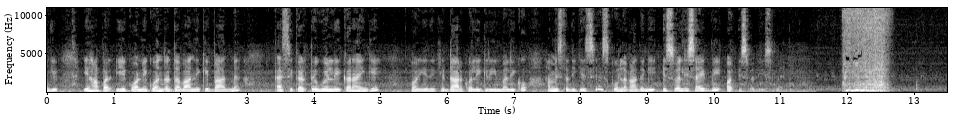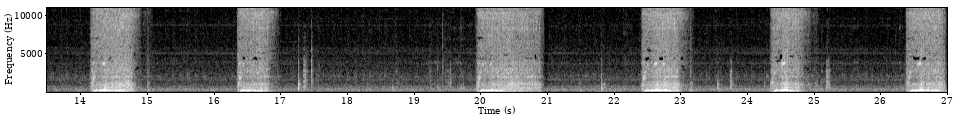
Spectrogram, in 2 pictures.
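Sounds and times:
sewing machine stitching: 11.9 - 12.7, 14.1 - 15.1, 16.3 - 17.0, 19.7 - 21.0, 22.4 - 23.2, 24.3 - 25.3, 26.4 - 27.0.

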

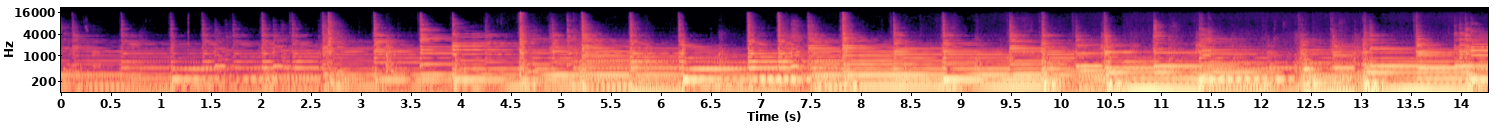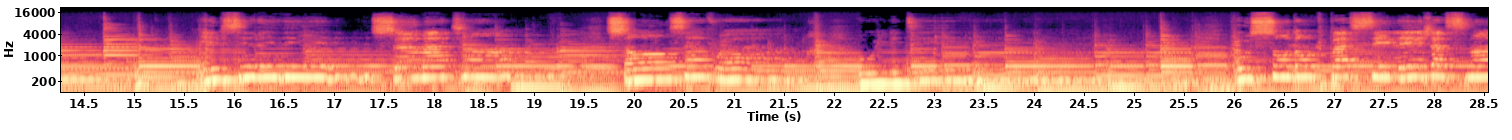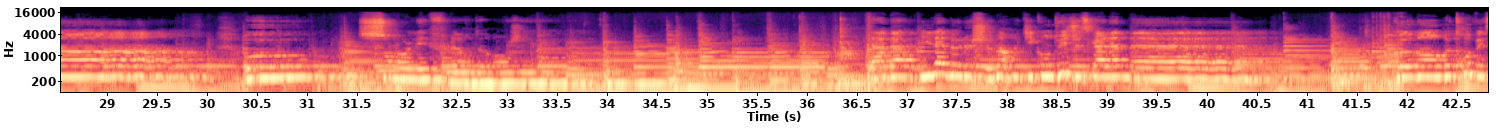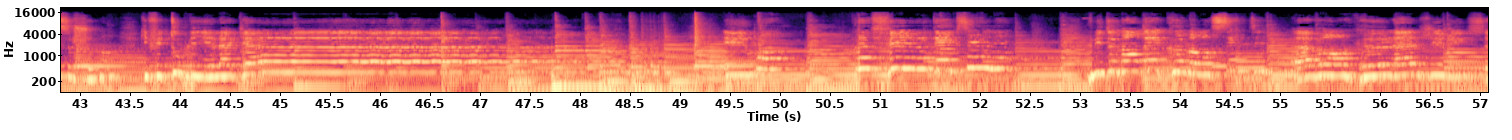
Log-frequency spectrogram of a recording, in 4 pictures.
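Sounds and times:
acoustic guitar plucking: 0.0 - 57.0
cello: 0.0 - 57.0
woman singing: 15.4 - 24.8, 26.0 - 34.1, 36.4 - 41.0, 41.7 - 48.2, 49.2 - 57.0.

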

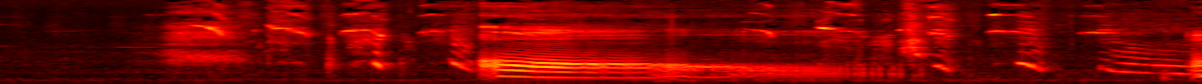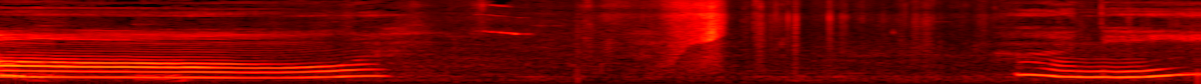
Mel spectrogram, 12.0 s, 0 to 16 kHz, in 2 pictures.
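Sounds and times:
puppy whining: 0.9 - 8.9
puppy howling: 1.0 - 7.4.

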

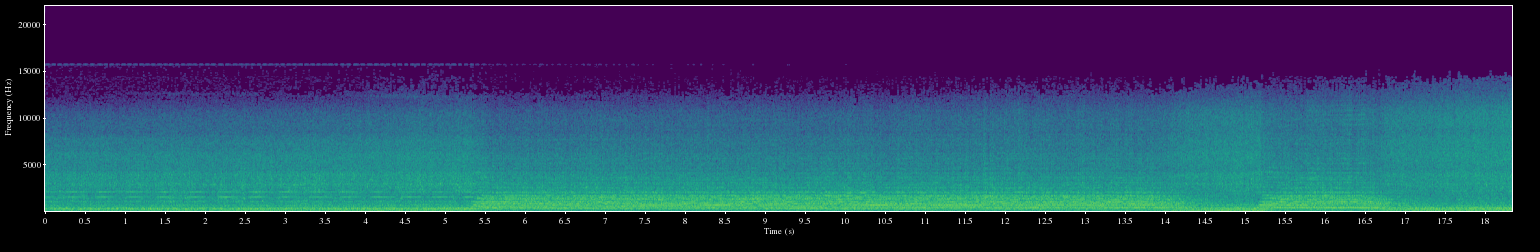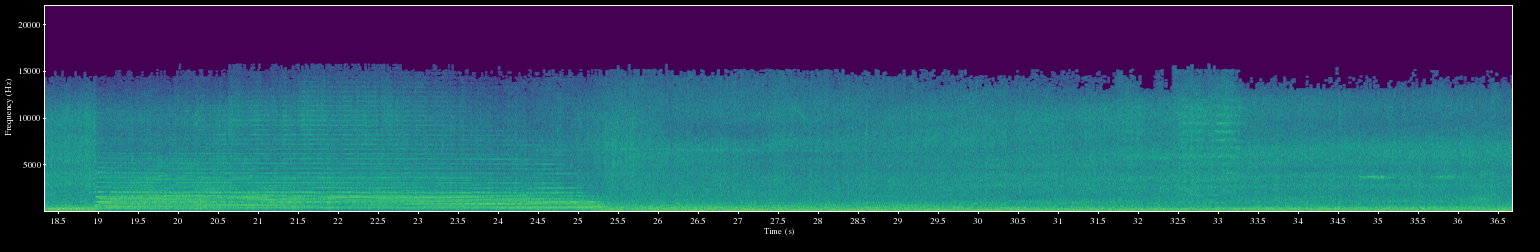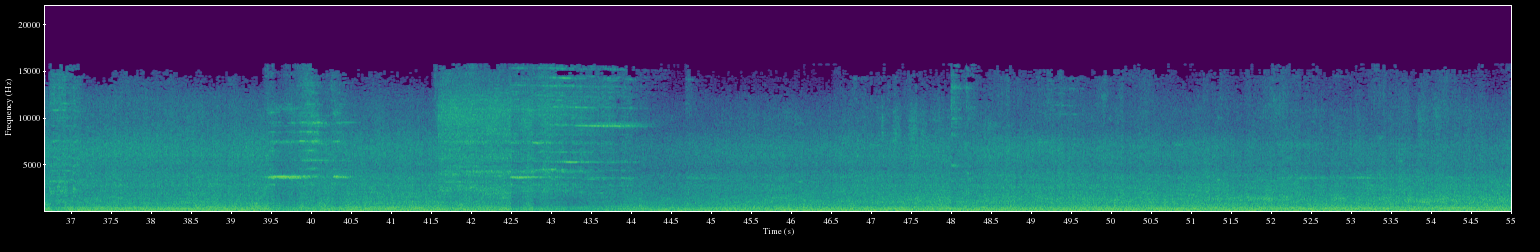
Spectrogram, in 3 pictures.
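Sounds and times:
train cars rolling by: 0.0 - 55.0
locomotive horn blasts: 5.3 - 14.4, 15.2 - 17.1, 18.9 - 25.6.

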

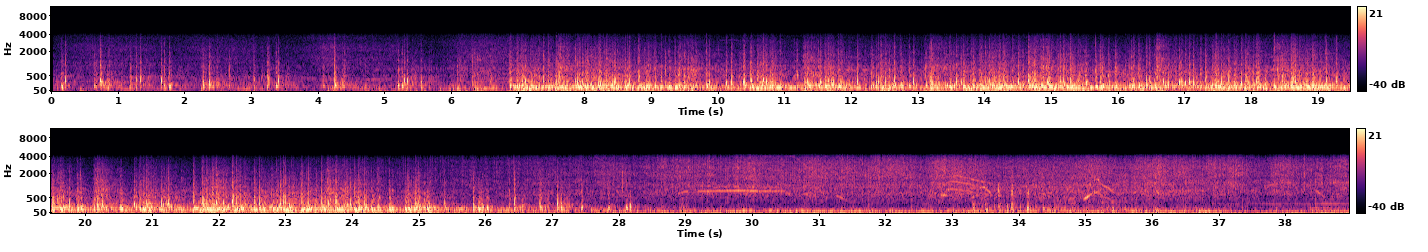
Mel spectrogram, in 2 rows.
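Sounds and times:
fireworks bangs and crackling: 0.0 - 38.9.

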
